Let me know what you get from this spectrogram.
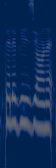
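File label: "televisione", Sardinian, female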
